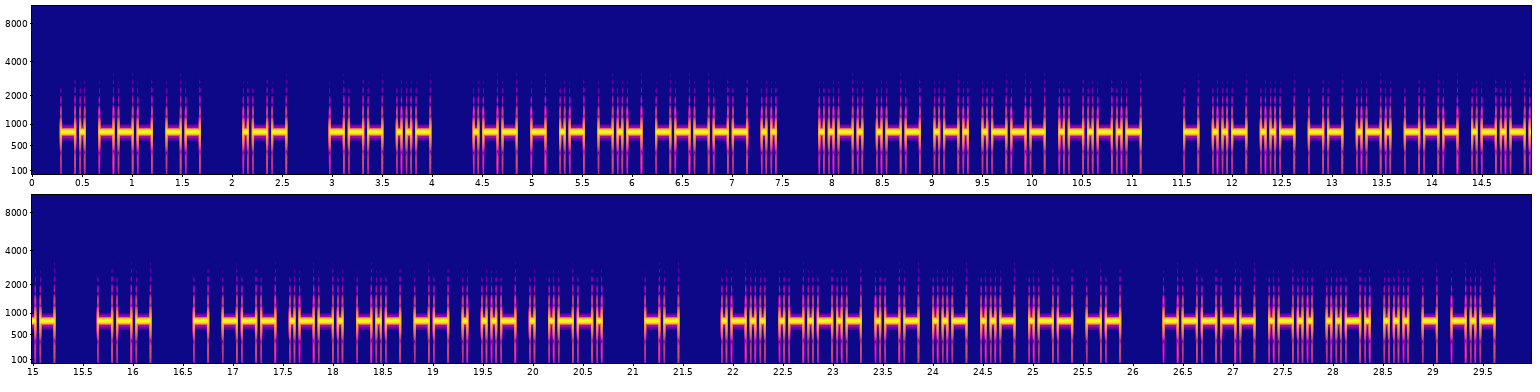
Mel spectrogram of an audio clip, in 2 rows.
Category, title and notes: Sound effects > Electronic / Design
Koch 18 KMRSUAPTLOWI.NJEF0 - 560 N 25WPM 800Hz 90%
Practice hear characters 'KMRSUAPTLOWI.NJEF0' use Koch method (after can hear charaters correct 90%, add 1 new character), 560 word random length, 25 word/minute, 800 Hz, 90% volume. Code: nom w ou wtak0i fwrj. tuumro. o topkmeuep m l.wuuwm 0lfstk mm t ojuwopp ftmu0wo rwe0 nsaniu.i mrps ew0 lp. su pa m tjawt ekltmonur .00rswnp. w0uo oat w ewnro n.r pmmt irp .jsjaa wwpknmi srlfjw0 okli w nrif0fm poopuw wikkt.wun ssw.iatjf njrf . tfeuop one 0 0r lntiks uj pwafe ew pfen w oro j rulmaks s l ppjsflt srui. .sm fswpujatj eu.mlluaj kfi osj pnwr ro0f.u k0 .ksru jnu.ttr ms jn0wfpo kjak kw.m. lt..m00m k ujkraj jotljar.f ilw0er emof w iurn f utt m. iw ameuj ji0pwpj 0kn l.n 0rr0 nwa0nu fkw. tfrn nw os0 ji f eiplj skkmkl. el wmps eu j k. nwlkkru rr mi olm 0rwkw um0ami ns n w0 wm i im wa infsfrae plt0wj. p l olpmmtk .faa pseiks tleerlpt eulswlskl wtkfsu0 f mjatokw0 00msaan liusu mk. 0ime.n k kwraom waosfee kmi muafeujtk tsne kpaujw kpon w ktiu o0es ef.kow tjlo fso nu.sf.
codigo, morse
